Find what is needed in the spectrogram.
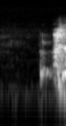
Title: Sneezes During Interview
